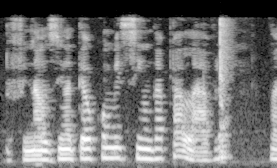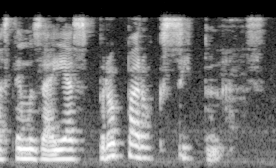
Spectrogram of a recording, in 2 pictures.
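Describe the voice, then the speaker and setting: A Brazilian woman teaching a lesson to children, slow and patient, stretching out example words to show the stressed syllable. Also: mid-range voice, steady tone, creaky, a little hiss or hum. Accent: Brazilian Portuguese. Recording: dull lo-fi recording.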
